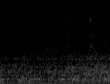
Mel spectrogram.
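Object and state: Nothing is struck.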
